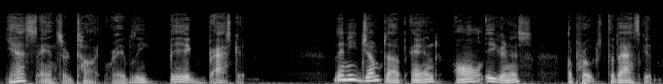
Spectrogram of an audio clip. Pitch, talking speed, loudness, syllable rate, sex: 110 Hz, 145 wpm, -21 LUFS, 5.5 syllables/s, male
